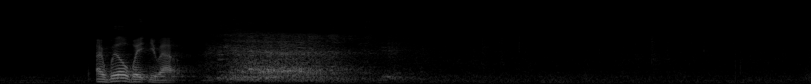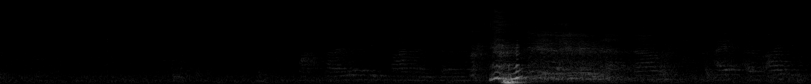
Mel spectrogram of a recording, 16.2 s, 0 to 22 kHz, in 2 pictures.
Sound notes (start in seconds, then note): 2.0 laughter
